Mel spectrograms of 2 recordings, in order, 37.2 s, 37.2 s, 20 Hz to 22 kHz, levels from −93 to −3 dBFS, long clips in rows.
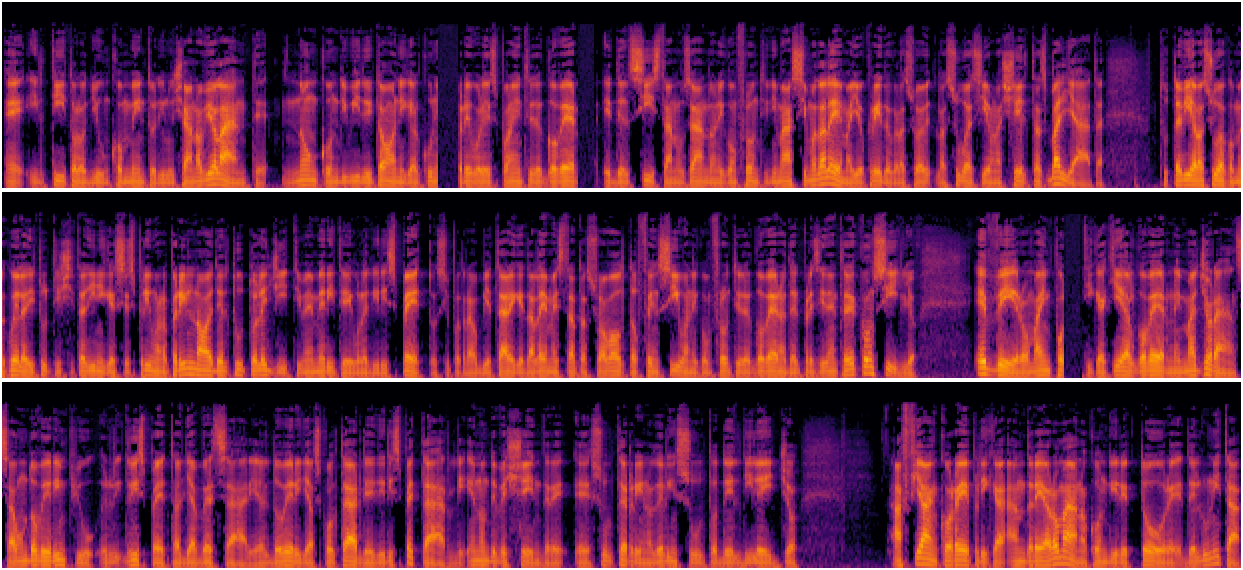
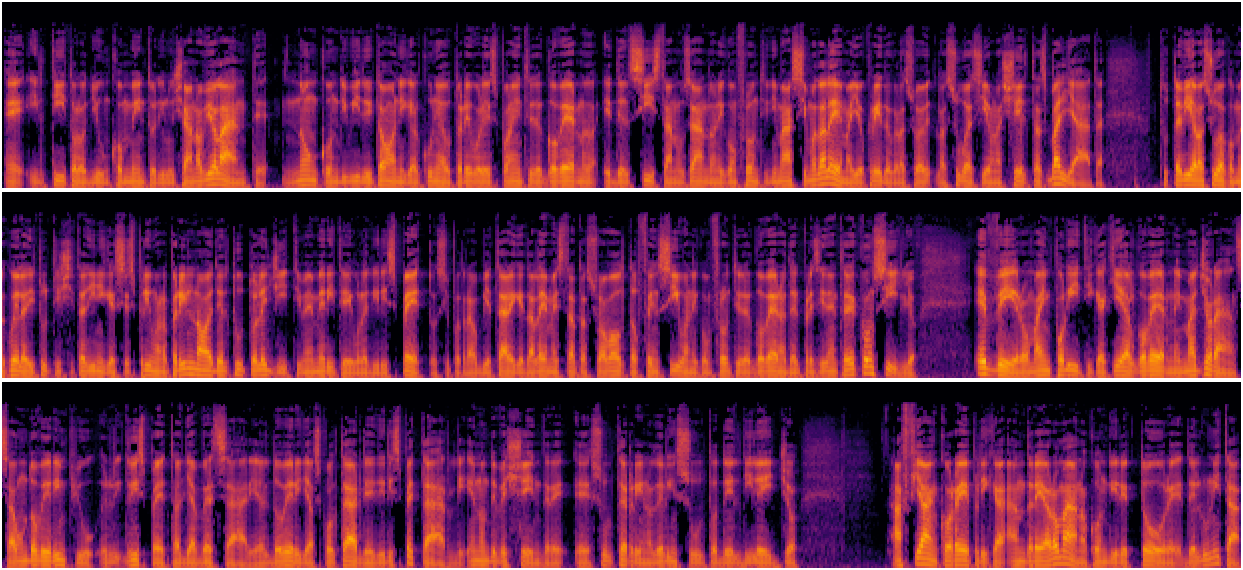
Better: second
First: audio cutting out; at 4.5 s, at 6 s and at 23 s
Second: none

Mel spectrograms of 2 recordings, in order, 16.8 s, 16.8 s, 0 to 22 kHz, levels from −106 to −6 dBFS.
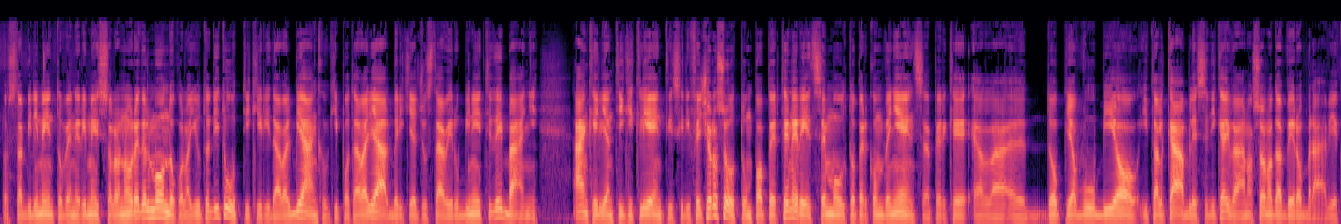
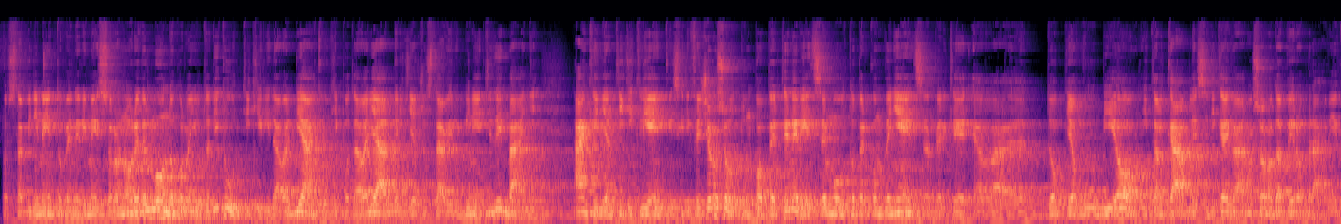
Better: first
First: none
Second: room echo; slight; dies away in 1.3 s // off-mic speech; somewhat distant

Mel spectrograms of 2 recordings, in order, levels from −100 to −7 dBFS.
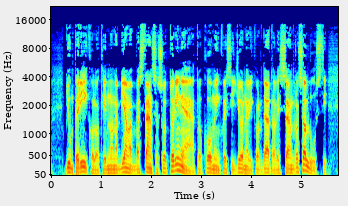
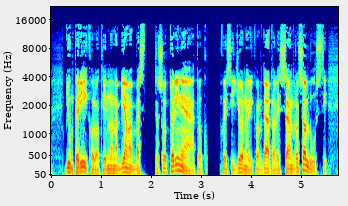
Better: first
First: none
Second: audio cutting out; at 2 s and at 3 s

